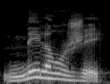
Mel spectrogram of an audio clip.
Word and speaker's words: mélanger: And then mélanger. Okay, remember, G, E, goes like je, okay?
